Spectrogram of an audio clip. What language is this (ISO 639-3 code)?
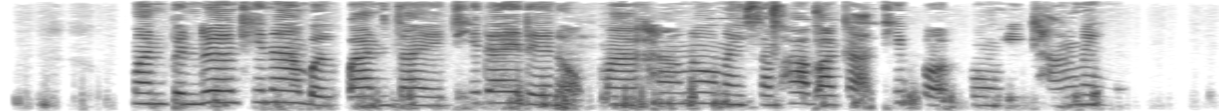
tha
